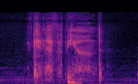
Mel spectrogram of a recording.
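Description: Soft, near-whispered speech over quiet background music of held notes.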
